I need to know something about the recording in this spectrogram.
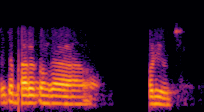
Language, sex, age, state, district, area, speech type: Odia, male, 30-45, Odisha, Jajpur, rural, conversation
